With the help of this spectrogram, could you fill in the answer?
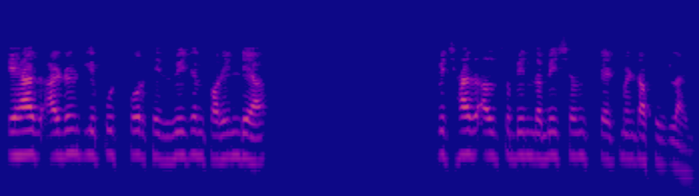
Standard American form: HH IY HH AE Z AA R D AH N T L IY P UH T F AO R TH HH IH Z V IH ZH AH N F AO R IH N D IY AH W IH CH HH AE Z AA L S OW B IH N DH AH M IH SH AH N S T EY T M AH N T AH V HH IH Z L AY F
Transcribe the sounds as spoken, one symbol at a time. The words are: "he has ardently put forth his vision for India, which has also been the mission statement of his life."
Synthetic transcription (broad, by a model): HH IY HH AE Z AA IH D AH N T L IY P UH T F AO R T HH IH Z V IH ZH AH N F AO R IH N D IY AH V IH CH HH AE Z AA L S OW B IH N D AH M IH SH AH N S T EY T M AH N T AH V HH IH Z L AY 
